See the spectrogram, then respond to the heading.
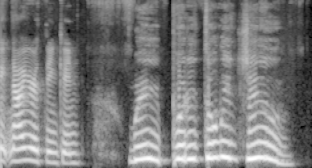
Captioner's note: in a lower voice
